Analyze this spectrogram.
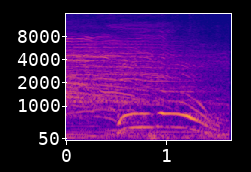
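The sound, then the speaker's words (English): A crowd cheers at a Santa parade as Santa, waving above the crowds, throws out sweets to children's reaching hands; a steady wash of voices with one high, drawn-out whoop that rises and holds for about a second before fading back into the din. “And he's delighting the crowds, throwing out sweets as little hands reach out.”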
